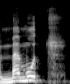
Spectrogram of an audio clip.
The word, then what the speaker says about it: Mammoth: Alors, sachez, messieurs, qu'il faut dire le mammouth.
